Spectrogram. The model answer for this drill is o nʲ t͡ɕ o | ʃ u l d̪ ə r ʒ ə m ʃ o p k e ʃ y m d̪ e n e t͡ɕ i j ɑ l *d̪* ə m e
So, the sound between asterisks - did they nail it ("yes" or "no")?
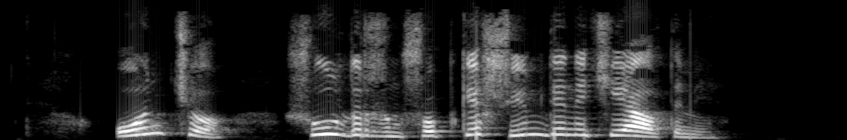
no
